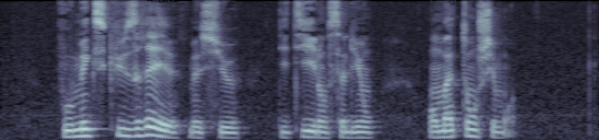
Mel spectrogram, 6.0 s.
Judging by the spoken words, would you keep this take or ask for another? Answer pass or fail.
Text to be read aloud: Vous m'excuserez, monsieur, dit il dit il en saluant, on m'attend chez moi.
fail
